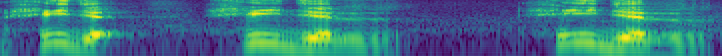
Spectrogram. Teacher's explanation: huruf ra sukun dibaca tipis, jatuh setelah harokat kasrah. Berlaku hukum ini disebabkan illam takun min qabli harf isti'la, jika tidak ada huruf isti'la sebelumnya. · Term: tarkik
